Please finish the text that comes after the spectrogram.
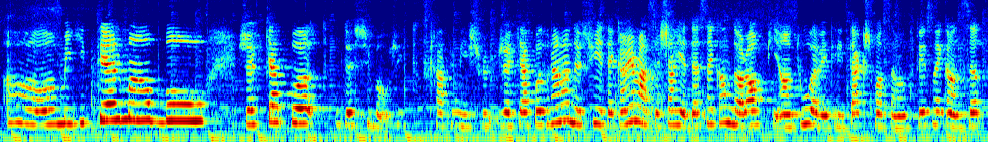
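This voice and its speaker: A woman's voice: high voice, fairly even intonation, brisk, a bit bright, roomy sound, soft background music. A young woman with a Quebec French accent, chatting through a casual haul vlog, bubbly and rambling with lots of fillers. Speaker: vlogger.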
